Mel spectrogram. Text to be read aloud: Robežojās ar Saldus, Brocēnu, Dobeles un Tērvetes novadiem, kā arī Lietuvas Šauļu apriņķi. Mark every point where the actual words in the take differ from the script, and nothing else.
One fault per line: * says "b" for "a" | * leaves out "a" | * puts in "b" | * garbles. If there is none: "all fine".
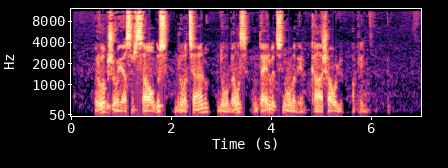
* leaves out "arī Lietuvas"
